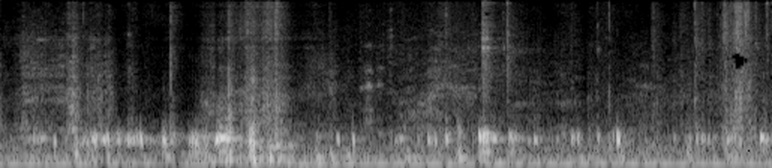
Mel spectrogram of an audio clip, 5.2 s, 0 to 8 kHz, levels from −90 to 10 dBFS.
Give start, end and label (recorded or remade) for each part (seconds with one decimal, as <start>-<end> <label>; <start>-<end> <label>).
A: 0.0-1.0 recorded; 1.0-2.2 remade; 2.2-5.2 recorded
